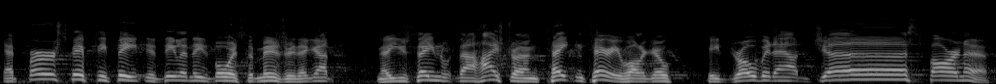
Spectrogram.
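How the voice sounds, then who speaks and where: A man's voice: sits high, animated, normal speed, clear, resonant tone. A middle-aged American man giving live event commentary as a tractor pull announcer in a folksy, emphatic way, repeating himself for effect.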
